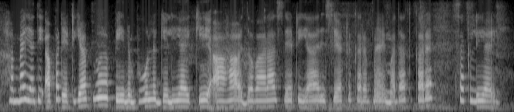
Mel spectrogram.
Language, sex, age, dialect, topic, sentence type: Maithili, male, 18-24, Angika, banking, question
